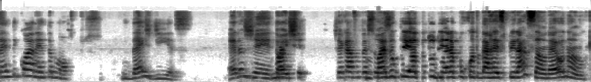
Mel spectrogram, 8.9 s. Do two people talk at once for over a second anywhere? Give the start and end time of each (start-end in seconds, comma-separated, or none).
none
